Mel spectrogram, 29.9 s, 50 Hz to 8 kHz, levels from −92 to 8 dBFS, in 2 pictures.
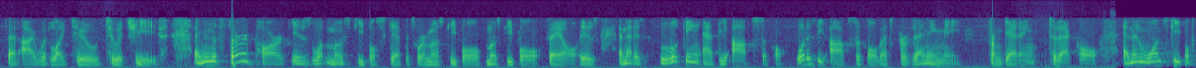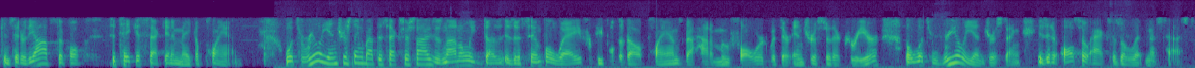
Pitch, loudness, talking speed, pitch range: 105 Hz, -25 LUFS, 205 wpm, 90-155 Hz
